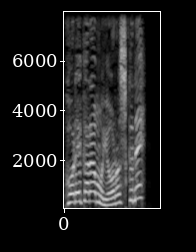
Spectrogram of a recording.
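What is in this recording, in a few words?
level up, Japanese; cookie run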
